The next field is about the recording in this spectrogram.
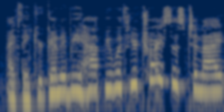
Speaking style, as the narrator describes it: he says brightly

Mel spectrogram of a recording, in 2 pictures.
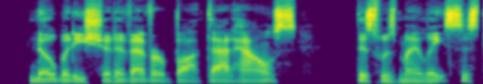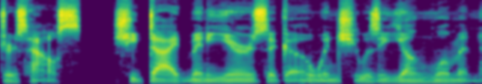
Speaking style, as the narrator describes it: He grumbled

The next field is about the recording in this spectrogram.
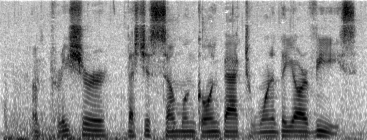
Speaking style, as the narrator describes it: Seriously pissed off at that point, hissed

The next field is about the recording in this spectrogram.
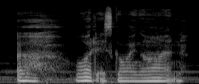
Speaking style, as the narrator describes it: I said under my breath

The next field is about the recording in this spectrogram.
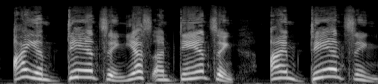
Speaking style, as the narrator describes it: Gerald cried

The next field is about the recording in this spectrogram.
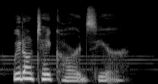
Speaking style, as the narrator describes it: she said

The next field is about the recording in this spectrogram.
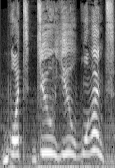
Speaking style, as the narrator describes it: I screamed

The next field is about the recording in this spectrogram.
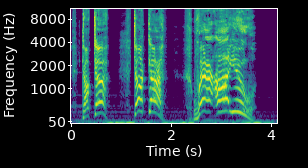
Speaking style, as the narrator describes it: Through his damaged voice transmitters, Grimm shouted

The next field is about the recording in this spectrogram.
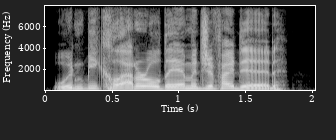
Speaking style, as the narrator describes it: Anansi said with a laugh

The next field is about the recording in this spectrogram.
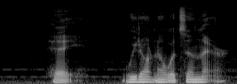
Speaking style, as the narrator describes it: said grimly

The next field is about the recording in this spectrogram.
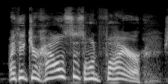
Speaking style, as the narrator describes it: she screamed

